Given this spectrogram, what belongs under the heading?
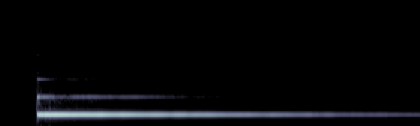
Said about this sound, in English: Now a bell will ring us into our time of reflection, and then a bell will bring us back.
